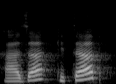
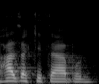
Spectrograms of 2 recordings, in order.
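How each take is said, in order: First: "kitab" ending on a clean b, without -un; ending vowel dropped. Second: "kitabun" with the -un ending sounded; full ending pronounced. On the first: Teacher shows learners the spoken short form, ending vowel dropped. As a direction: say "kitab" with the -un ending left off, pitch raised. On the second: Teacher shows learners the formal alternative, full ending pronounced. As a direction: finish the word fully as "ki-ta-bun". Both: Shown as a demonstration. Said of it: "you don't need to pronounce the ending vowels".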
